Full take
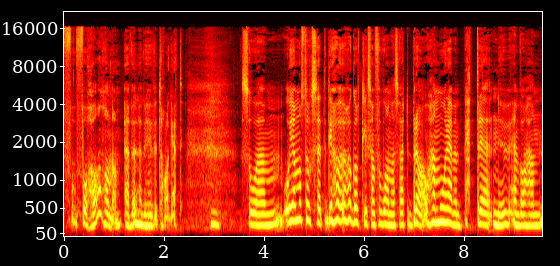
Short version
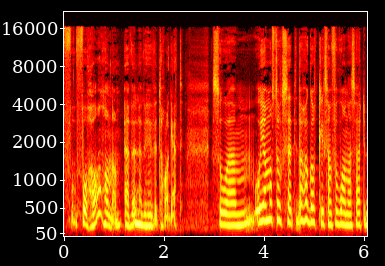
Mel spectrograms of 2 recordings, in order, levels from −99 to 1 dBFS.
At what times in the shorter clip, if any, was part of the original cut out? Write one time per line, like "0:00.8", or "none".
0:02.8
0:04.7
